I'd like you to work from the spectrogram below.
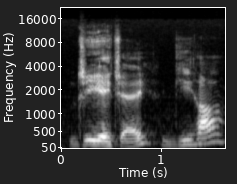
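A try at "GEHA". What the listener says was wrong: But you don't pronounce it. You just letter it.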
